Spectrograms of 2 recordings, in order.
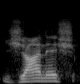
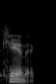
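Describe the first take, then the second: First: The name begins with a soft J sound. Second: The name begins with a hard K sound. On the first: This is how the name is said in Turkish. The speaker calls it right. "In the Turkish language, it's pronounced Janish or something like that" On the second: This is an English speaker's way of saying the name. The speaker calls it wrong. "I'll mispronounce it in a language that I do know"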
